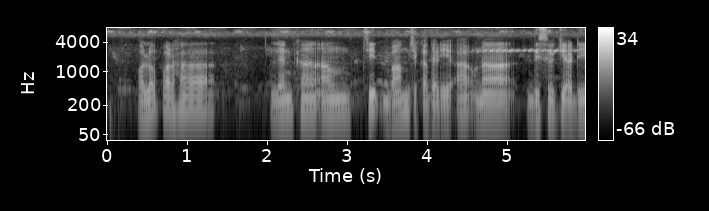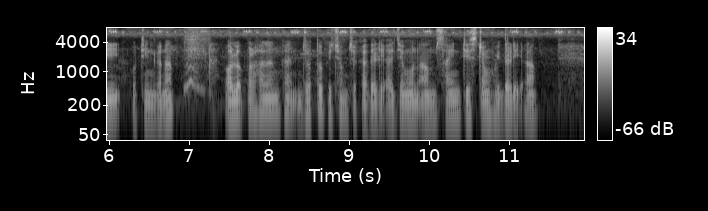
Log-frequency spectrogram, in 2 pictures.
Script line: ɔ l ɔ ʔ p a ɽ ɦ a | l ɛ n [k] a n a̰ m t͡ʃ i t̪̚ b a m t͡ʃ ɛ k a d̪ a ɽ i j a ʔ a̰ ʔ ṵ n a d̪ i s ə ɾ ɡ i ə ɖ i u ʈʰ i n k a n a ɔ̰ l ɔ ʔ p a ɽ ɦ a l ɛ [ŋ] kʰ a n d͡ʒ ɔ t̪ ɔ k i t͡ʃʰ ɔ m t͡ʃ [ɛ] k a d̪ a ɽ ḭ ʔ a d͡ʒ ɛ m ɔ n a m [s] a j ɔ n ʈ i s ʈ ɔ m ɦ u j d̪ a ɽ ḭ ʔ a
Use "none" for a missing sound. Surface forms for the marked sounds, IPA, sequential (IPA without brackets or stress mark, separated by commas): kʰ, n, ɛ, s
